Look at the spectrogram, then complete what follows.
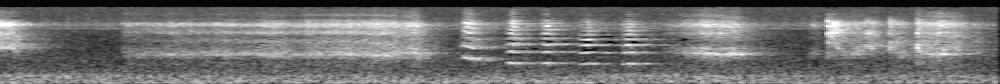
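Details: Baby pet parrotlet attempting speech: a long raspy hiss, then a short buzzy, stuttered sequence of harmonic chirps, ending in quick scratchy squeaks, indoors.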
